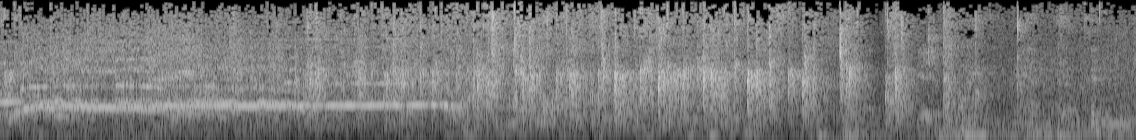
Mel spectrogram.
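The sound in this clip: Audience applause and cheering for a performing duo introduced on stage: steady dense clapping with whoops runs throughout and tapers slightly toward the end, while a voice talks over it.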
